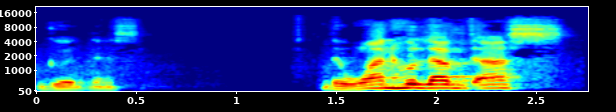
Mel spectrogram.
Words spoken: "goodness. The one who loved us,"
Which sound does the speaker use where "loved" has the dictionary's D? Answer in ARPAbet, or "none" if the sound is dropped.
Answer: D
